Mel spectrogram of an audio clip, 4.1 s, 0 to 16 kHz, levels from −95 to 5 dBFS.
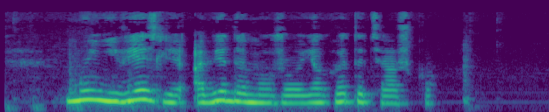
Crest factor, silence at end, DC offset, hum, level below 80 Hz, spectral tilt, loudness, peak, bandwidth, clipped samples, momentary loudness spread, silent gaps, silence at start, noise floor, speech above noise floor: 14 dB; 0.9 s; under 0.1%; none; -66 dBFS; -5.5 dB/octave; -22 LUFS; -10 dBFS; 11.5 kHz; under 0.1%; 15 LU; none; 0.5 s; -72 dBFS; 50 dB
